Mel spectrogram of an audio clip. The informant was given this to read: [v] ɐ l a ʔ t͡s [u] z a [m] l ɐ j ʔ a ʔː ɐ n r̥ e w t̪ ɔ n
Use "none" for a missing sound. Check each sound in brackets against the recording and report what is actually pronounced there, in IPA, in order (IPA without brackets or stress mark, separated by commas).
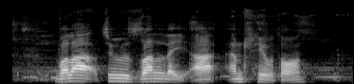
v, uː, n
